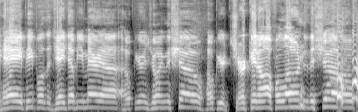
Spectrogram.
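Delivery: mock light heckling shout, high. Retelling what someone shouted at people in a hotel window: imitating someone shouting. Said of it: "he just shouted out".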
